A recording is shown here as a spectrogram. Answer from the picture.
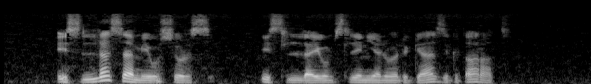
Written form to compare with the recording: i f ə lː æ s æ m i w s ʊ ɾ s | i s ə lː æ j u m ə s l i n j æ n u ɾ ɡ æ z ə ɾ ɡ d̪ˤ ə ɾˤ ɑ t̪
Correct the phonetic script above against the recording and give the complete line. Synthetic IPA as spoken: i s ə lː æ s æ m i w s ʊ ɾ s | i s ə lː æ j u m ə s l i n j æ n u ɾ ɡ æ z ə ɡ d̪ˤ ɑ ɾˤ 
